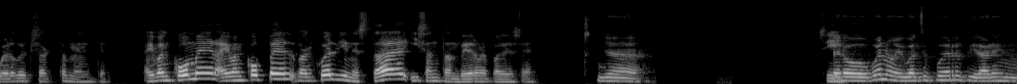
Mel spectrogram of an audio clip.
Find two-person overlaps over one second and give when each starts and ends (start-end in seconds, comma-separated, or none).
none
